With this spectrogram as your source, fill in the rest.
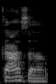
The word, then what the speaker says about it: Gaza: the more like Americanized Gaza way, or if they're going to pronounce it the Arabic way, which is closer to like Gaza.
